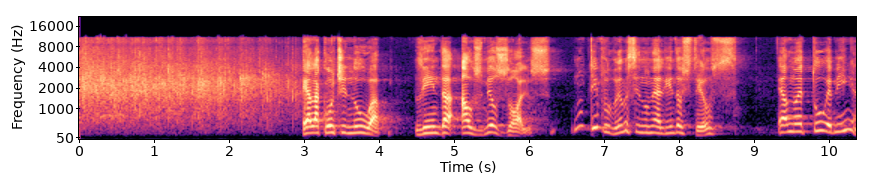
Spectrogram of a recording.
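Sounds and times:
crowd applauding: 0.0 - 3.0
speech: 3.0 - 10.3.

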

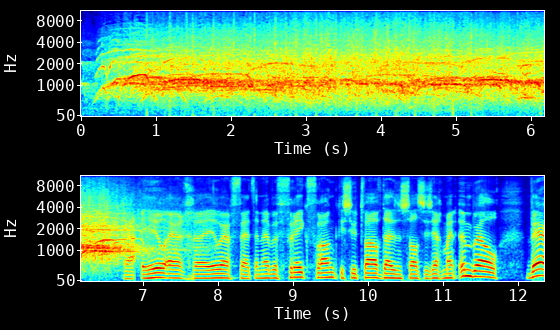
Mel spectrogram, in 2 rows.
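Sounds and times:
cheers and whoops: 0.0 - 7.4
loud crowd applause: 0.0 - 7.7
speech: 7.0 - 12.3.

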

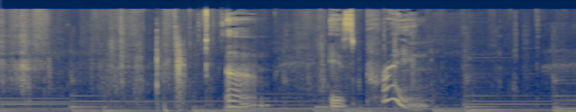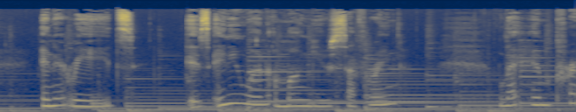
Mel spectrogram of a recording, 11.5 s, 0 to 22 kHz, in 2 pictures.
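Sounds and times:
paper rustling in crinkly bursts: 0.0 - 5.4
speech: 2.2 - 4.4, 6.2 - 9.9, 10.8 - 11.5.

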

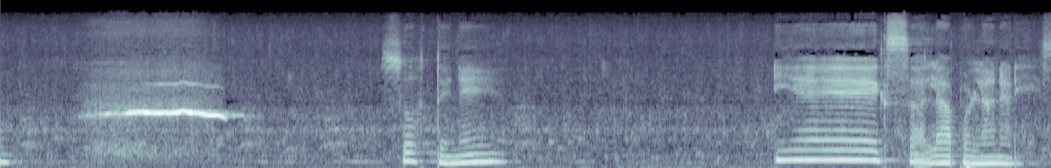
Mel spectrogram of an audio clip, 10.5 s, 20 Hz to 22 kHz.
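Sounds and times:
whistling inhale through pursed lips: 0.8 - 2.4
speech: 4.0 - 5.2, 7.8 - 8.1, 8.8 - 10.2.

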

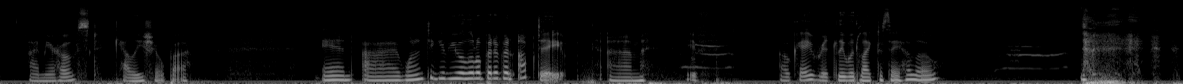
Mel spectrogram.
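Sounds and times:
speech: 0.3 - 2.0, 3.2 - 9.5
cat meowing: 6.8 - 7.4, 10.0 - 10.7.

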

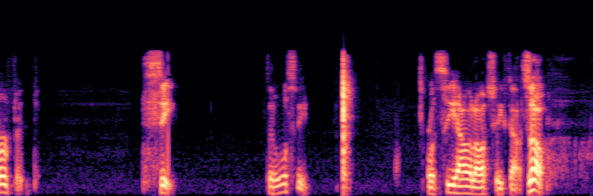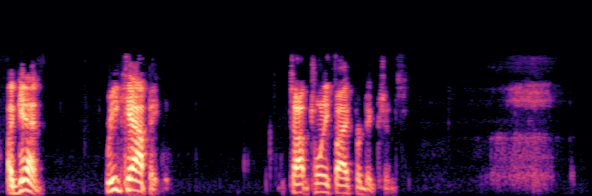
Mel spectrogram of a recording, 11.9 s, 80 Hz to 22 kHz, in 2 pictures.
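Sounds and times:
speech: 0.0 - 0.5, 1.5 - 1.9, 2.7 - 3.2, 4.3 - 7.6, 8.9 - 10.1
raspy wheezing intake of breath: 10.8 - 11.6.

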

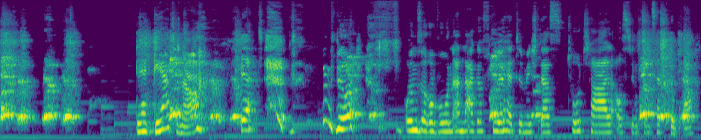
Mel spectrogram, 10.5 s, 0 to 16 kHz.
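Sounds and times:
dog barking: 0.0 - 1.5, 2.4 - 3.9, 5.2 - 5.8, 7.3 - 8.2, 9.5 - 10.5
speech: 2.0 - 10.5
laughter: 2.7 - 6.0.

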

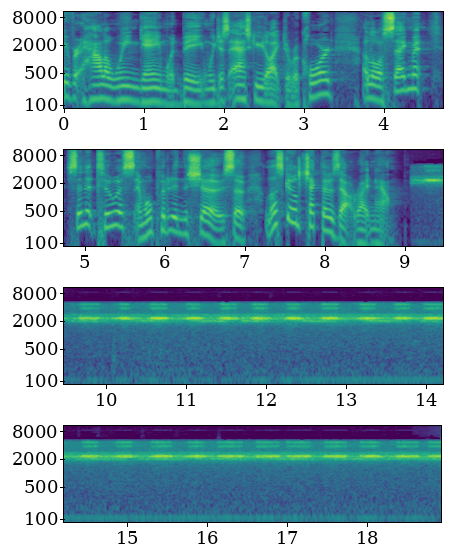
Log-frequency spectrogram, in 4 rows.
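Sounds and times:
speech: 0.0 - 9.4
crickets chirping in a pulsing chorus: 9.1 - 18.9.

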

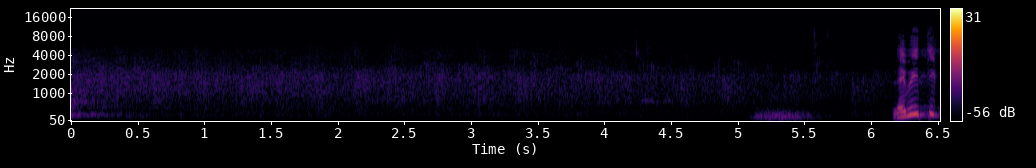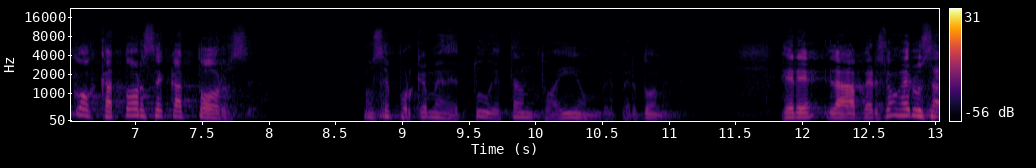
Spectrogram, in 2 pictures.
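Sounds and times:
audience applauding during a sermon: 0.0 - 6.4
speech: 6.2 - 8.0, 8.8 - 11.2, 11.8 - 13.0.

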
